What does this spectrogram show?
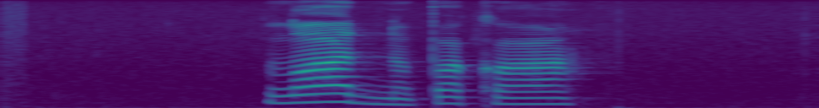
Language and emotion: Russian, sad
